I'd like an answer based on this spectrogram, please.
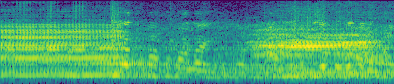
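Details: Sahiwal bull calves at the Aftabganj cattle market in Sherpur, Bangladesh, on a Tuesday market day: a drawn-out harmonic moo lasting about a second, then a second lowing call rising near the end, over a background of crowd chatter.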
